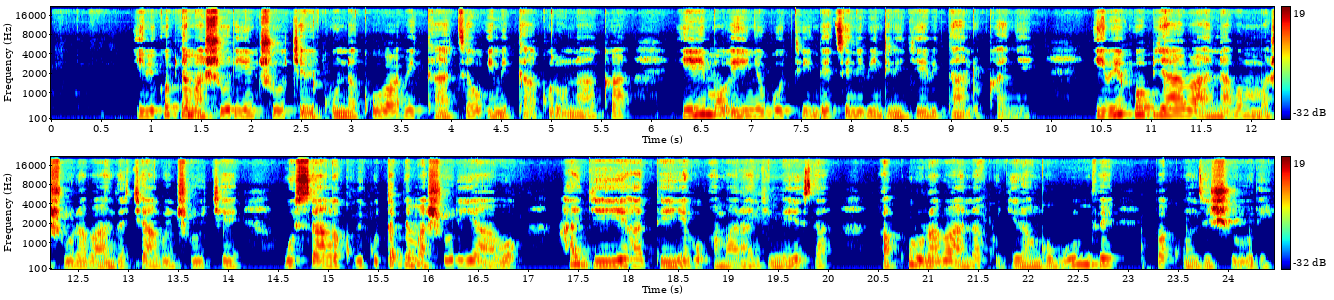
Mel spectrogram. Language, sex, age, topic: Kinyarwanda, female, 36-49, education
